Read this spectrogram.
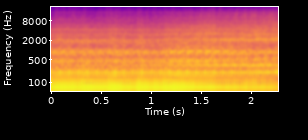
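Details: Triumph Speed Triple that stalls suddenly: uneven lumpy idle, wavering beat, slight stumbles; suspected air leak plus unsynchronised throttle bodies.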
